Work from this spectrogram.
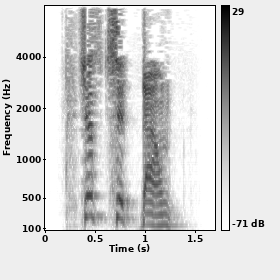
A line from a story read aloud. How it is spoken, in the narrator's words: Pounds snapped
